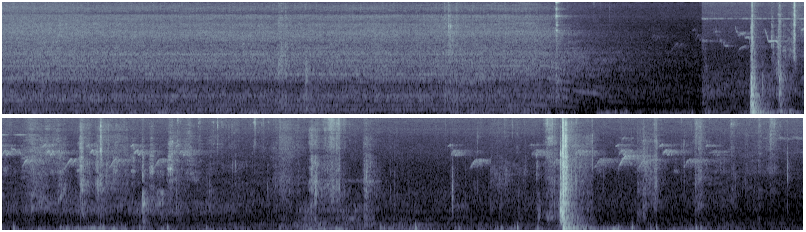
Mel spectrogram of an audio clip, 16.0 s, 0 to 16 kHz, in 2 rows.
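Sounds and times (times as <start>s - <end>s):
car door shutting: 7.5s - 8.0s, 13.4s - 14.0s.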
